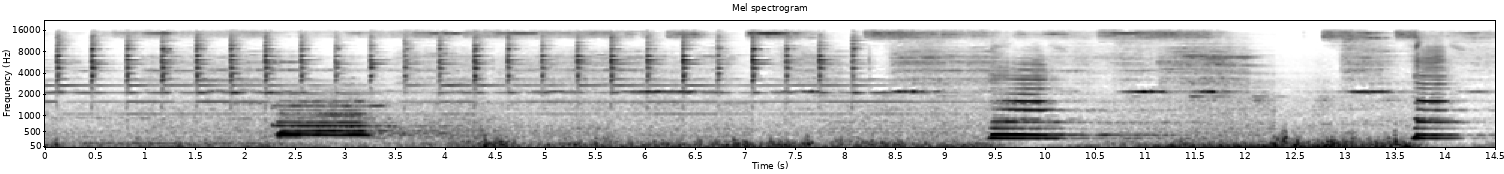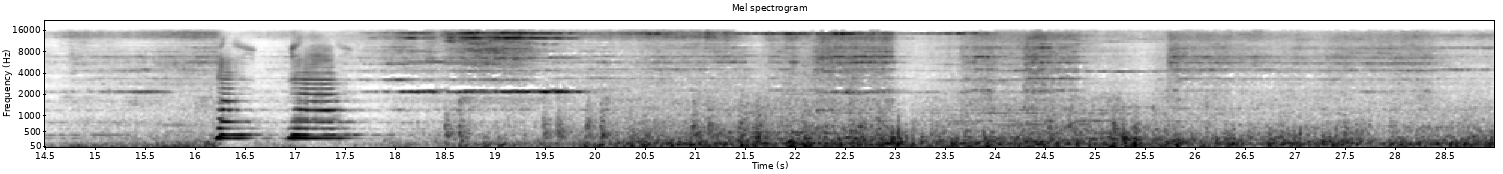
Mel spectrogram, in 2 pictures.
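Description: An approaching NJ Transit Arrow III electric multiple-unit train sounds its horn in a series of blasts: one about two seconds in, a long one around ten seconds, then three shorter ones between fourteen and eighteen seconds. It then runs past with steady wheel-on-rail noise. A bell rings rapidly for the first eight seconds or so.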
